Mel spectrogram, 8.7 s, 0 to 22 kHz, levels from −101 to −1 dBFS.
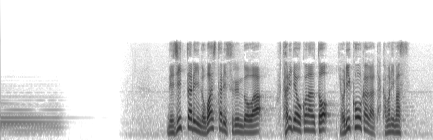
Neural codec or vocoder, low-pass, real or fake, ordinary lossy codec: none; 7.2 kHz; real; Opus, 64 kbps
